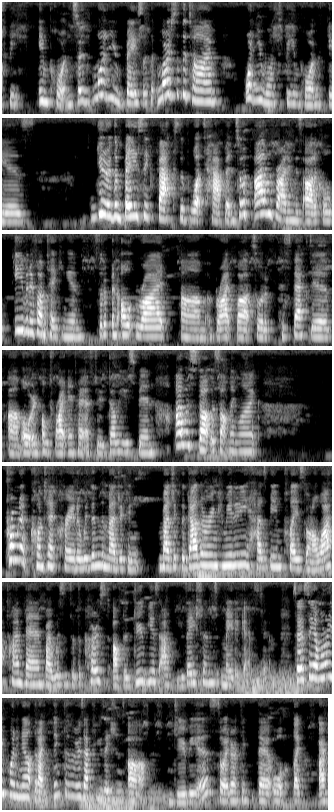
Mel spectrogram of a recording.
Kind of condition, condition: fault, background noise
